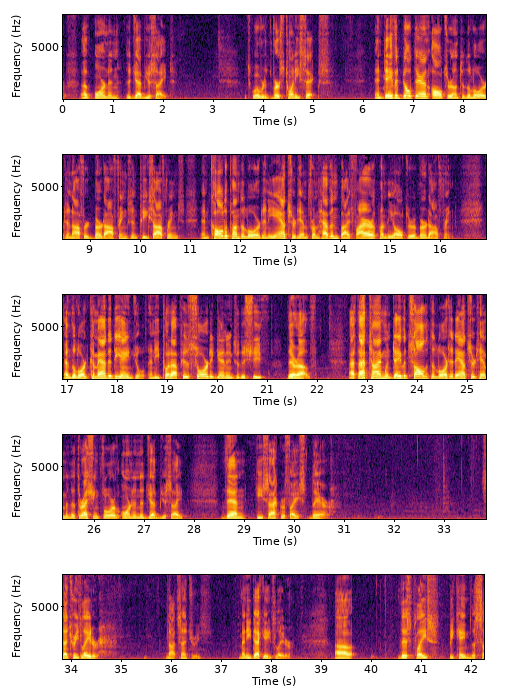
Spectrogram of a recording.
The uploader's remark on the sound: Message preached at Word Of Hope on Sunday Evening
